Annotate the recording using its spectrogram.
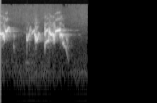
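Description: Bird chirping: a quick run of short, high chirps that stops abruptly about a second in.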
